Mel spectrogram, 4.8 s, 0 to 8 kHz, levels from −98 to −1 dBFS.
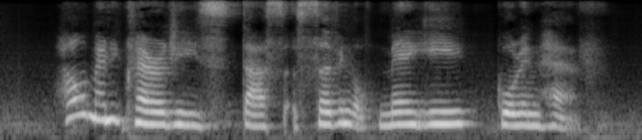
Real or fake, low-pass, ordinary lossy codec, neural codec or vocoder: fake; none; none; codec, 16 kHz, 1 kbps, X-Codec, WavLM features, trained on Multilingual LibriSpeech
